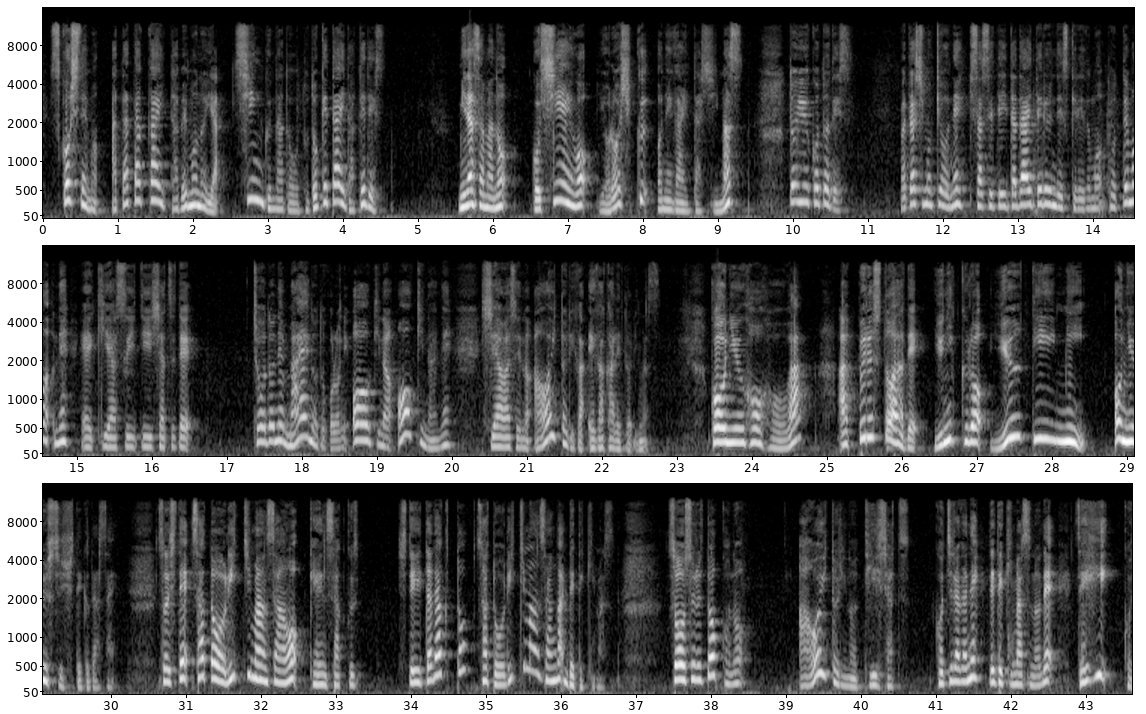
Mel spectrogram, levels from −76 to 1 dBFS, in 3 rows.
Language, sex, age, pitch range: Japanese, female, 50-69, 165-270 Hz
